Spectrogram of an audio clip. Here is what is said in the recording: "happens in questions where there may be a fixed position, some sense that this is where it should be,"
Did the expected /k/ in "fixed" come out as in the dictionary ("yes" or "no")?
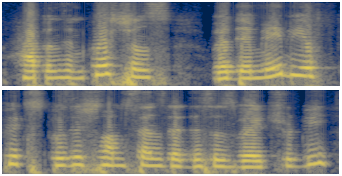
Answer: yes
